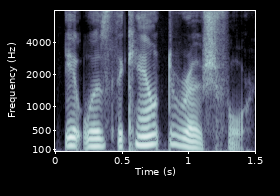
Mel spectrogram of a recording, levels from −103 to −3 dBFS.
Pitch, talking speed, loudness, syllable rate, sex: 165 Hz, 240 wpm, -19 LUFS, 6.2 syllables/s, female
